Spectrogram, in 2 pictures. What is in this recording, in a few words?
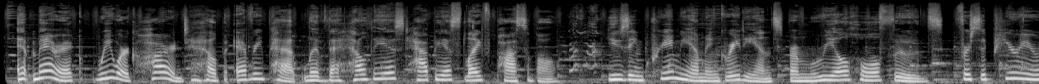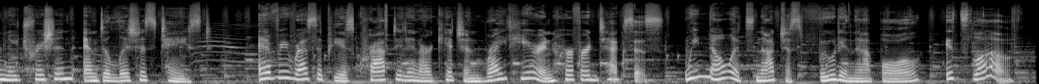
spot; Merrick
